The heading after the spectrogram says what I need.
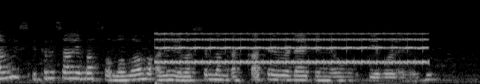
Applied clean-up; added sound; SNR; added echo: none; Organ; -3 dB; none.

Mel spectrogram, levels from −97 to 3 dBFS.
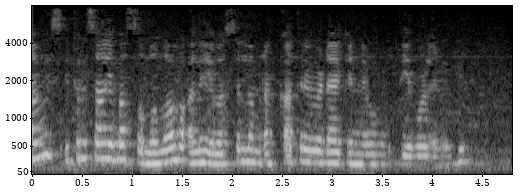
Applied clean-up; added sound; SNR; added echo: none; none; none; none.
